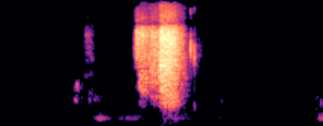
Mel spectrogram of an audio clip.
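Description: A short, sharp intake of breath about a second in, between spoken phrases.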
